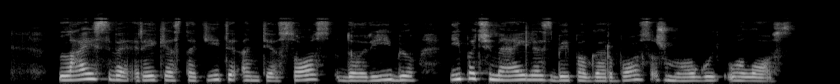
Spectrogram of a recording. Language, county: Lithuanian, Klaipėda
